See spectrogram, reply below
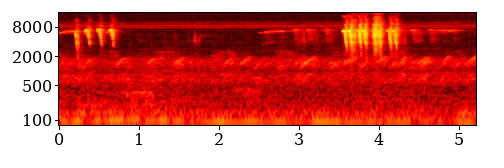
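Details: Blue-crowned hanging parrot giving its cap, kiak and crap calls: three quick high thin chirps, a pause, then a tight burst of five or six sharp shrill notes near the end.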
